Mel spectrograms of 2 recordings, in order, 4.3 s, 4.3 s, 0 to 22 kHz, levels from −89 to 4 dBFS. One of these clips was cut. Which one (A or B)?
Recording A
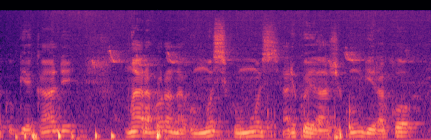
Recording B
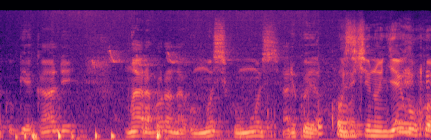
B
